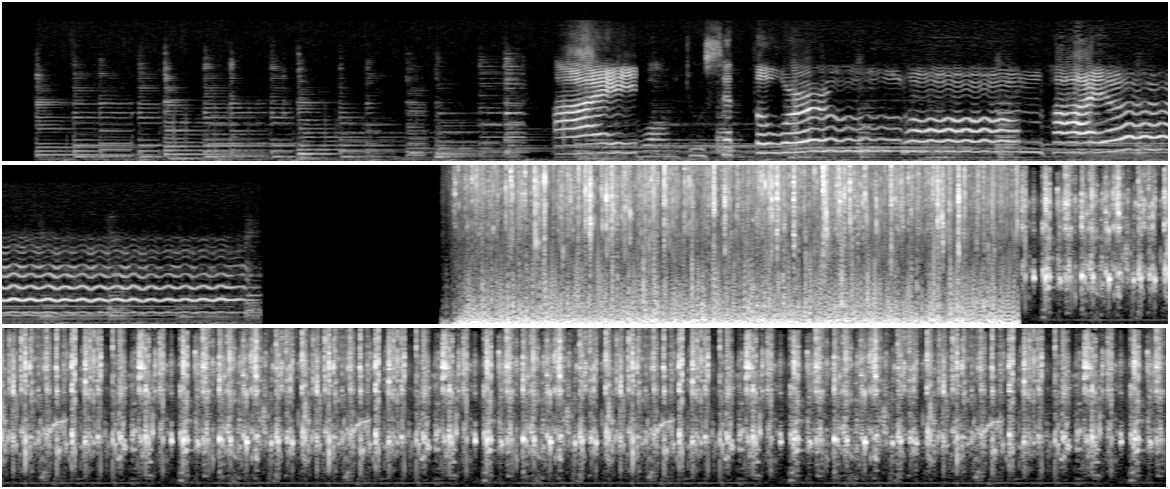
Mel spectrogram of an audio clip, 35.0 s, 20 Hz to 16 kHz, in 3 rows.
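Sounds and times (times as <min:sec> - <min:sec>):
loud distorted noise blast: 0:16.1 - 0:21.8
rapid clicking: 0:16.2 - 0:34.9.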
